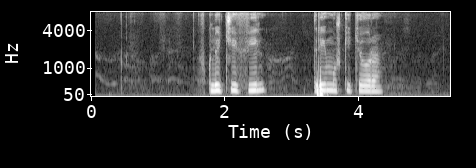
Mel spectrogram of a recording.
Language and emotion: Russian, neutral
